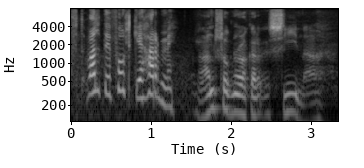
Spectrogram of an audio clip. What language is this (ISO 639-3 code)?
isl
